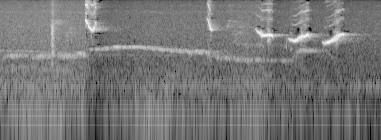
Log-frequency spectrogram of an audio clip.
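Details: Magpie-robin song used to prompt other birds to answer: one long, thin whistle that slides slowly downward, broken by several sharp high notes near the end.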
